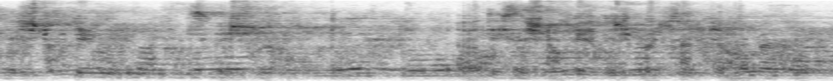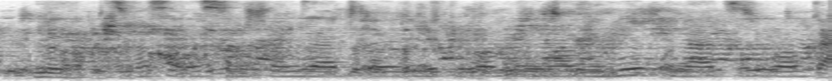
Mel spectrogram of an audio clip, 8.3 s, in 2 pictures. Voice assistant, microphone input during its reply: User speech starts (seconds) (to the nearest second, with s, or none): 4 s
